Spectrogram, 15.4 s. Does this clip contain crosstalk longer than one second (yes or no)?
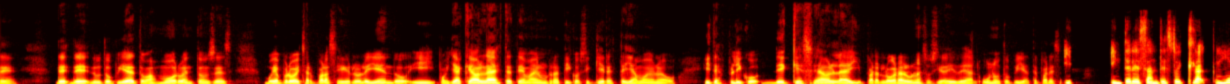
no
